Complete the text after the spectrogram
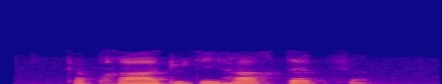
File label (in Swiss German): "gebrateldi", alsace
